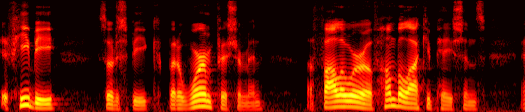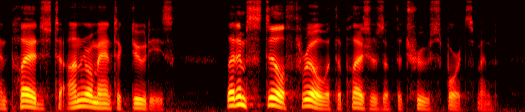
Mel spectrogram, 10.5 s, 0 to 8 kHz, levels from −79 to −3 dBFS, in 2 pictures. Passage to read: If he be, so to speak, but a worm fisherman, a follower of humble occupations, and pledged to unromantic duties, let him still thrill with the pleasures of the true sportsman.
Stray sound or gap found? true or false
false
